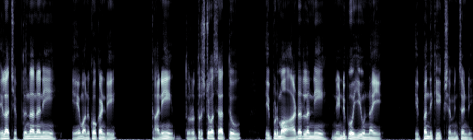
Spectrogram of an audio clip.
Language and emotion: Telugu, sad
